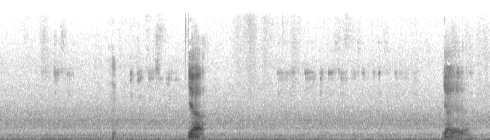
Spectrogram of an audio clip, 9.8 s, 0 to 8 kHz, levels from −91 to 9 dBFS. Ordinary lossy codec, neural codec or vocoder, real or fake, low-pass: AAC, 48 kbps; none; real; 7.2 kHz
